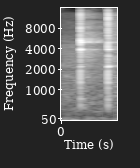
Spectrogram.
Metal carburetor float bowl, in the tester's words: hit it till you hear that hollow sound. When you hear that hollow sound, once again, it means it's broken the seal.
